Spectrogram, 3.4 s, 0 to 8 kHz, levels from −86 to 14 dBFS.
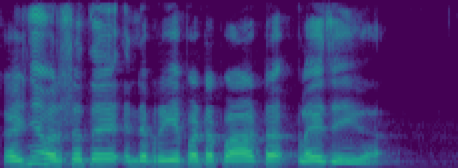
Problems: none marked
